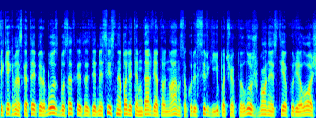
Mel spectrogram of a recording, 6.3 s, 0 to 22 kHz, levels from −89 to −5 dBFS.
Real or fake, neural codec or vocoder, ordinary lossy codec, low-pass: real; none; Opus, 32 kbps; 14.4 kHz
